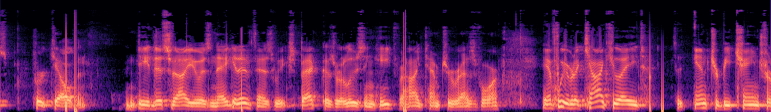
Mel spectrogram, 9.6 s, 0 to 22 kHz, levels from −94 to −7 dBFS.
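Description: Six loud pops sit on top of the sound, which carries on underneath. A pair of sharp pops falls between 0.82 and 0.97 s, single pops at 3.02 to 3.06 s and 5.05 to 5.08 s, and another pair between 8.12 and 8.31 s. Each peaks around 15 dB above the signal, likely from a voltage step or pulse such as static or a switch. The waveform shows tall narrow spikes, and the spectrogram shows thin vertical broadband stripes.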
